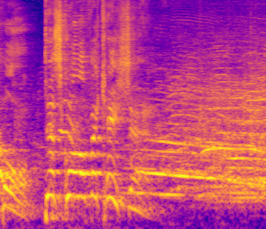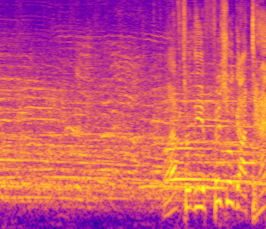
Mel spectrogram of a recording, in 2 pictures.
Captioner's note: crowd chatter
